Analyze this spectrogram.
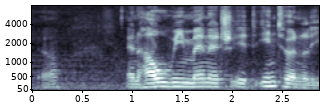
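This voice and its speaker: In a room with audible echo, a man talks at a fairly quick pace with monotone, flat intonation. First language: not English. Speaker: trainer and former researcher. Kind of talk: lecture. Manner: halting, many fillers.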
